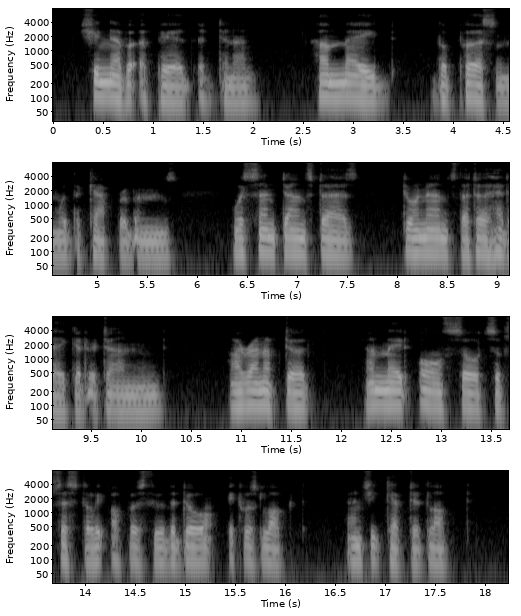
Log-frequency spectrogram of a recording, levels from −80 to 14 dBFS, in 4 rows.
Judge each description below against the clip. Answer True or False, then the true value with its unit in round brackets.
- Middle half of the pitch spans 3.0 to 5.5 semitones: False (2.5 semitones)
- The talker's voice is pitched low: True (90 Hz)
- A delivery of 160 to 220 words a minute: False (150 wpm)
